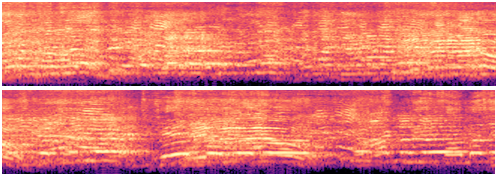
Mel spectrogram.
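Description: Several people talking at once, their voices overlapping, with one man speaking into a microphone.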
